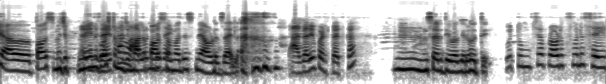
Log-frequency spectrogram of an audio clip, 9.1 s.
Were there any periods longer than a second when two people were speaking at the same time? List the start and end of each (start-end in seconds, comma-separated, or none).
1.4-2.8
